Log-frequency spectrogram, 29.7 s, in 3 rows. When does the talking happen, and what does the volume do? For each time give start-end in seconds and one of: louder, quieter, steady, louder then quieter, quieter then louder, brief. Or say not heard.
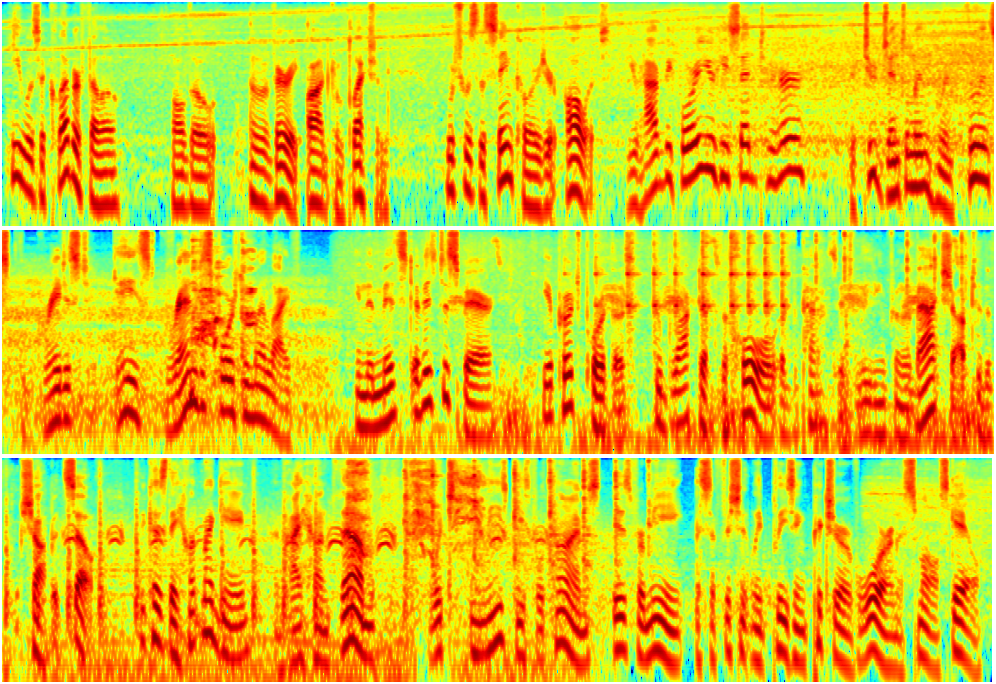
0.1-29.6 steady.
